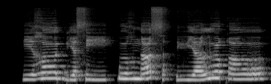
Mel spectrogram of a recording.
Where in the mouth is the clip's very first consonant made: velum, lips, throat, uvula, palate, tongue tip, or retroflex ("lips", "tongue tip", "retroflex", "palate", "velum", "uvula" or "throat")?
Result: uvula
